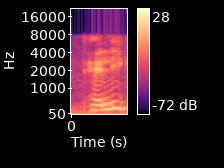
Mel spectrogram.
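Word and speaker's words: phthalic: নামটা কি এটার এটার নাম লেখ থ্যালিক এসিড থ্যালিক এসিড আচ্ছা পিএইচ দিয়ে স্টার্ট হয় বেসিক্যালি কিন্তু পিএইচ টা প্রোনাউন্সিয়েশন আসে না ঠিক আছে থ্যালিক এসিড যেমন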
